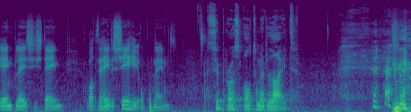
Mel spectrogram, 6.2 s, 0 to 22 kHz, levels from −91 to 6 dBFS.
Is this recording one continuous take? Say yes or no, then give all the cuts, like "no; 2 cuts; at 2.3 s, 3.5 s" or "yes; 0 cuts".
no; 3 cuts; at 1.4 s, 2.2 s, 3.3 s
